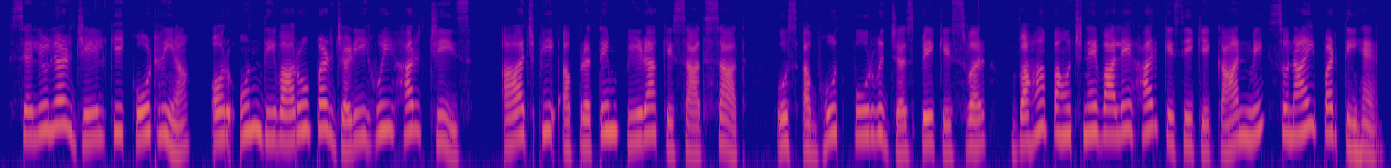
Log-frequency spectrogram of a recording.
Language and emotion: Hindi, neutral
